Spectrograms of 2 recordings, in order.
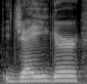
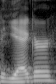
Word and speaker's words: Jäger: don't have that letter I'd almost spell it with an e instead Yeager Yeager it's closer than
